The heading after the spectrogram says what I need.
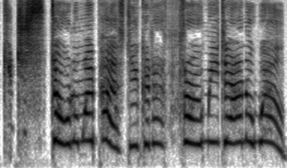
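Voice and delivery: very high, indignant cockerel voice; protesting cockerel. Acted. Cockerel to the driver about to dump him, indignant protest. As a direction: squeal the protest, pitched right up. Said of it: "And the cockerel protested".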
